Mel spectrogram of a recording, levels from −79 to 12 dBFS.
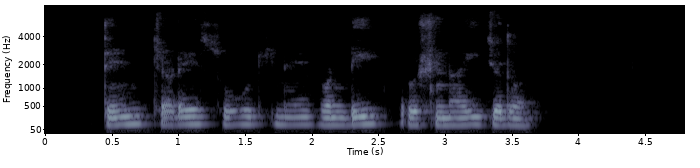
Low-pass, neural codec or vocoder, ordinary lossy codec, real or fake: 7.2 kHz; none; Opus, 32 kbps; real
